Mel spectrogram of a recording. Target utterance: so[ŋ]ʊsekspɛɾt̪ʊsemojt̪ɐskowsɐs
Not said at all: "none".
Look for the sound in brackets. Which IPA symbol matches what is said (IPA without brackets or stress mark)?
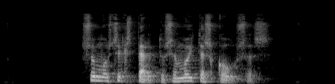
m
